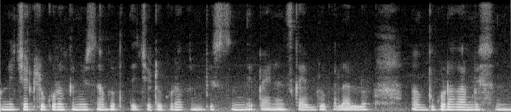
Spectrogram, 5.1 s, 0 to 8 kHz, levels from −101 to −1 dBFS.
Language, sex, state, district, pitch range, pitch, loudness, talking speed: Telugu, female, Telangana, Karimnagar, 180-190 Hz, 185 Hz, -17 LUFS, 200 wpm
